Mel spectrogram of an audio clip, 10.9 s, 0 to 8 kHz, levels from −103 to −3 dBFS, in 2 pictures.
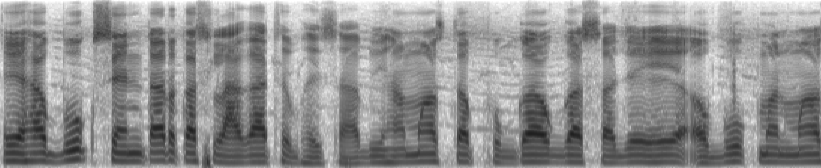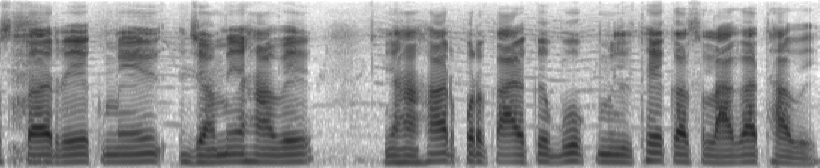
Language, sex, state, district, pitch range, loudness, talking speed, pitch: Chhattisgarhi, male, Chhattisgarh, Raigarh, 120-130 Hz, -23 LUFS, 165 wpm, 125 Hz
